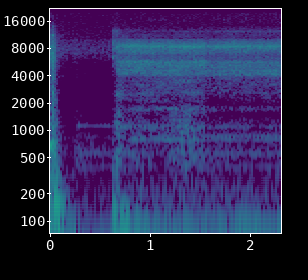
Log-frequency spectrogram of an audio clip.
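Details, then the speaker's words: Mercedes S-Class W220 S320 with a stuck front wheel, no ABS fault codes, ABS pump activated via scan tool: click then steady even hum without grinding; normal ABS pump run, pointing to mechanical caliper fault. "So you can probably hear the pump. Now let's turn it off. And if the ABS pump works, it means that it's also activating the valves."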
